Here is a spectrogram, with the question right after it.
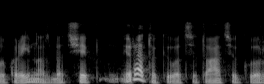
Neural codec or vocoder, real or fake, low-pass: none; real; 7.2 kHz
